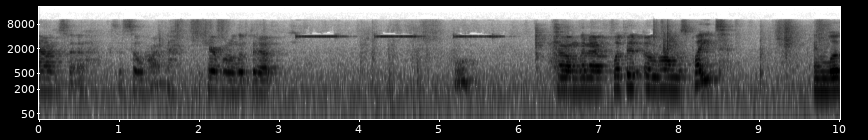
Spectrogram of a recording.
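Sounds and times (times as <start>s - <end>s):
electronic timer beeps: 3.2s - 5.9s.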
